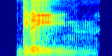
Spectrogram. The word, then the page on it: glean: British English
